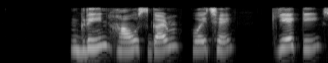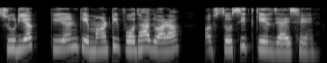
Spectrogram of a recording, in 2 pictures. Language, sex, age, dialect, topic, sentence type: Maithili, female, 18-24, Eastern / Thethi, agriculture, statement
